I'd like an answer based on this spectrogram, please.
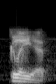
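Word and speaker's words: เกลียด: But you might hear the L disappear, giat. which giat also has another meaning, which is honor. Giat. Hai giat is to honor, but the noun giat is spelled differently but pronounced similar to gliat when spoken, because a lot of times they leave out the l.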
